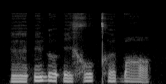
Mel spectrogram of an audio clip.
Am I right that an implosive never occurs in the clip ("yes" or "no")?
no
